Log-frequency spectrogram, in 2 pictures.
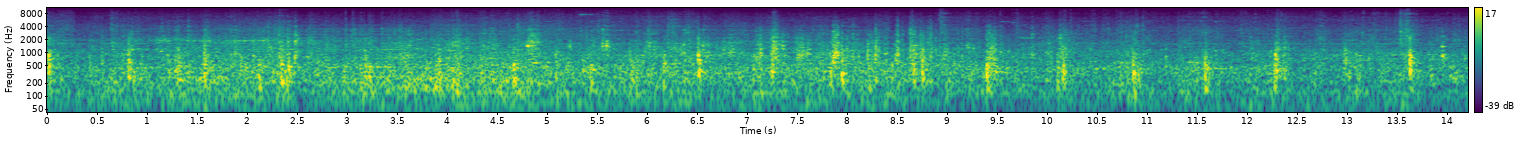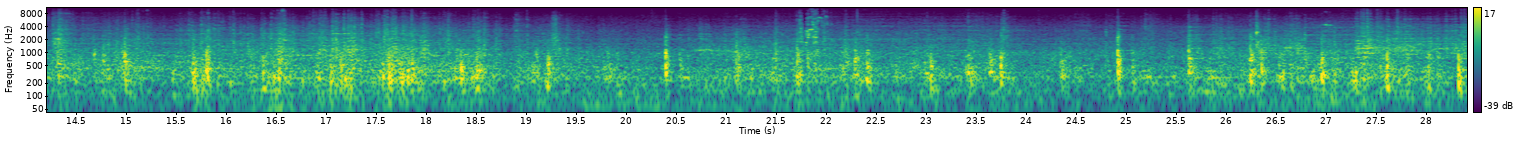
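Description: California Western Railroad (Skunk Train) passenger coaches rolling past, their steel wheels clicking and knocking irregularly over the rail joints over a steady rumble.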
